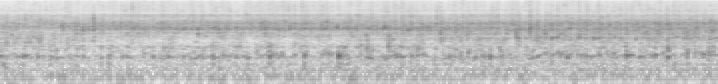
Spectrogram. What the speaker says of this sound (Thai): เป็นของโซนิกปั๊มน้ำโซนิก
